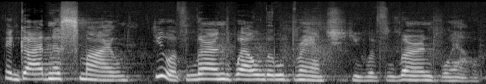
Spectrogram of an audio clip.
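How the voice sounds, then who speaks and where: A woman storyteller narrating a children's parable theatrically, expressive and deliberate, with playful asides. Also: mid-range voice, a little hiss or hum, rough recording.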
